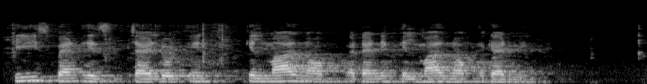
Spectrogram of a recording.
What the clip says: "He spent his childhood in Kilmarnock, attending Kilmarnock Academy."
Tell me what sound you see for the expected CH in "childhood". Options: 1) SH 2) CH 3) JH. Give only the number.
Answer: 2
